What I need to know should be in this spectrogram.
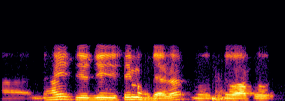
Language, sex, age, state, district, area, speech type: Hindi, male, 30-45, Uttar Pradesh, Lucknow, rural, conversation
